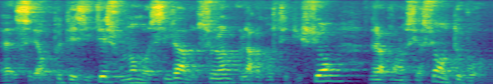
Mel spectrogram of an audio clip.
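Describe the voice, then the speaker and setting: A man's voice: medium pitch, animated, fairly quick. A man giving an academic lecture, talking to a class in a hesitant way with stammered restarts and repeated words. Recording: very echoey room, faint background noise.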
